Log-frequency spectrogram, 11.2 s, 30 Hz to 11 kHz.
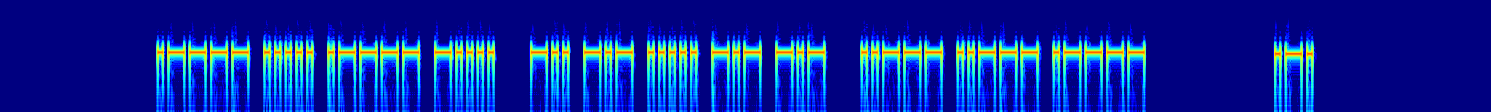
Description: Morse code, heard as a keyed tone, about 30 wpm, 700 Hz. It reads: 1516 DK5KK 221 R
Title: Worked All Europe DX Contest - QTC Exchange - 30wpm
